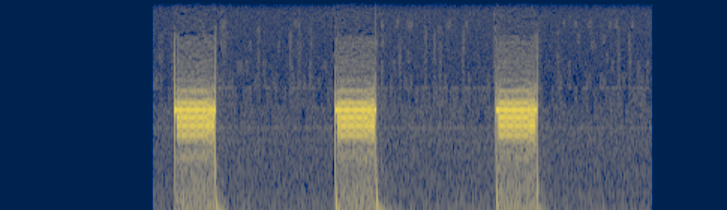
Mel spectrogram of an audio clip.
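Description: Simulated Emergency Alert System end-of-message (EOM) signal: three short, identical bursts of SAME digital data tones, evenly spaced a little over a second apart, marking the end of the alert.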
